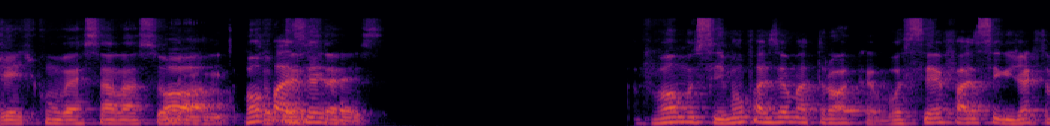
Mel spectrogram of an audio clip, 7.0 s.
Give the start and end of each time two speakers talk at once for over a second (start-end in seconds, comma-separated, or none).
1.1-2.4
